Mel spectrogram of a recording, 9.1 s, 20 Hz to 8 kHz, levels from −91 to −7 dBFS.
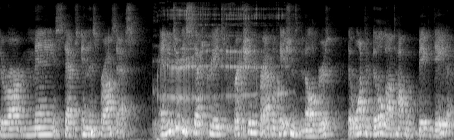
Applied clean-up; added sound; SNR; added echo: none; Burping, eructation; 12 dB; reverberation time 0.9 s.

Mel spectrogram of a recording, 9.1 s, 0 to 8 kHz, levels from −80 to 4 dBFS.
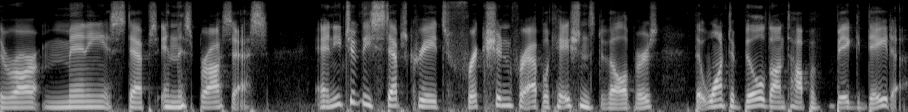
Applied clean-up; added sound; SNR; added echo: none; none; none; none.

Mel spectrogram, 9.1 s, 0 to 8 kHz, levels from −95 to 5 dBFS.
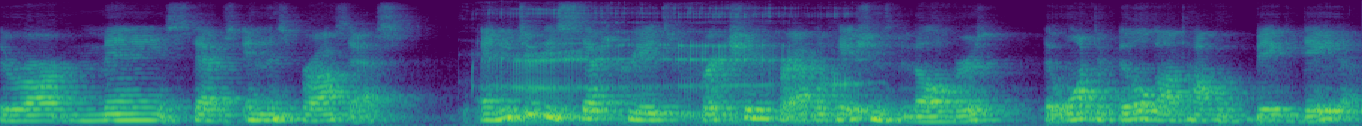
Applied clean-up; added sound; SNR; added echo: neural separator model SepFormer DNS4.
